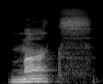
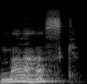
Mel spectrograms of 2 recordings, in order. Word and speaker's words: mask: You may be saying axe instead of ask, max instead of mask, tax instead of task, or flax instead of flask, and dex or text instead of desk, etc. If you are getting these incorrect results, then you are pronouncing an X instead of the sk sound.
